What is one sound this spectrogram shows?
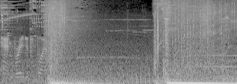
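A deep electronic boom rumbles and hums on.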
